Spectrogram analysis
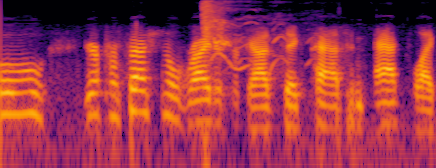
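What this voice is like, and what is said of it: Usual voice. Nothing is said of it.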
